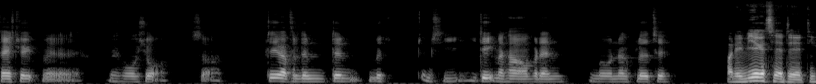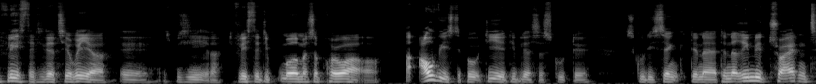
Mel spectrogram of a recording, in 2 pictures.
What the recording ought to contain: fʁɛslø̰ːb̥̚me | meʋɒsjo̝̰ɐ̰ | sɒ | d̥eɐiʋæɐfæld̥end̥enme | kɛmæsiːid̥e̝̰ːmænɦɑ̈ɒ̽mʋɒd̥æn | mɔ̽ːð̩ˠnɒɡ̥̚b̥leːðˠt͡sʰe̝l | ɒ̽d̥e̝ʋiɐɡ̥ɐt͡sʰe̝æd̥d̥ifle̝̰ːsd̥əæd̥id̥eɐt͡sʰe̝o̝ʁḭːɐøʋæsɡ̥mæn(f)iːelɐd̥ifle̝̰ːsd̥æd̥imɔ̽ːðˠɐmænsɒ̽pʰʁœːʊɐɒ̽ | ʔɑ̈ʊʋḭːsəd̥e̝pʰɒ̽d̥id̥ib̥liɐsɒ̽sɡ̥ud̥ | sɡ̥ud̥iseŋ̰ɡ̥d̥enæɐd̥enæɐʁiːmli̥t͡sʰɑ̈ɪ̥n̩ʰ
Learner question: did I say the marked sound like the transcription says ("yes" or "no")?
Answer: no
